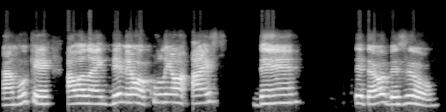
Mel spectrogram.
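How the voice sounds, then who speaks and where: A Liberian woman hosting a casual live chat, telling stories in a relaxed way with colloquial slang and frequent laughter. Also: slow pace. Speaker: host. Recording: muffled low-fidelity stream audio.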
